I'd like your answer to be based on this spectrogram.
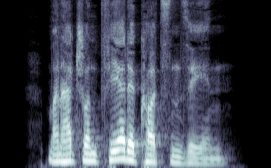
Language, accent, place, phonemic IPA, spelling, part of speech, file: German, Germany, Berlin, /man ˌhat ʃoːn ˈpfeːrdə ˈkɔtsən ˌzeːən/, man hat schon Pferde kotzen sehen, proverb, De-man hat schon Pferde kotzen sehen.ogg
- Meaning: nothing is impossible; even a very unexpected event might occur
